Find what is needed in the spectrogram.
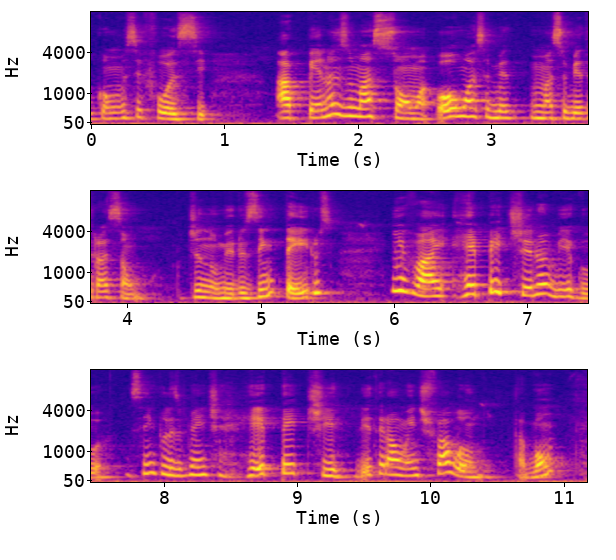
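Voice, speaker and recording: In a very clean recording with a silent background, a woman talks at a moderate pace, her pitch swinging very widely. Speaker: math teacher. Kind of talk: tutorial.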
